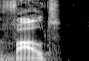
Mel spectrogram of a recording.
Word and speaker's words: Wald: Wald, or W-A-L-D, Wald. Wald means forest. But a W in German is pronounced like a V, and if the D comes at the end of a word, it's pronounced like a T.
